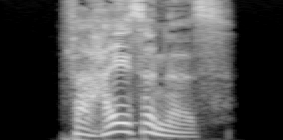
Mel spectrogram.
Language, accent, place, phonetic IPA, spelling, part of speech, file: German, Germany, Berlin, [fɛɐ̯ˈhaɪ̯sənəs], verheißenes, adjective, De-verheißenes.ogg
- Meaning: strong/mixed nominative/accusative neuter singular of verheißen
